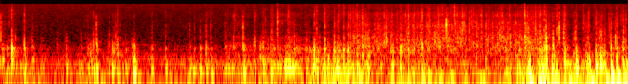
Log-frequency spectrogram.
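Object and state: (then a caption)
Holographic vinyl cosmetic bag. Long nails scratch the top surface and front seam of an iridescent, dimpled holographic vinyl cosmetic bag. The result is a quiet, irregular stream of rapid, low, muffled scratching and rustling that grows slightly louder toward the end.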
